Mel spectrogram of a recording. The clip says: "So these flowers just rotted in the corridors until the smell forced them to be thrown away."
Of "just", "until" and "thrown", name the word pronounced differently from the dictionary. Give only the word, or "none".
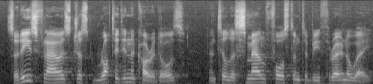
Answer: none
